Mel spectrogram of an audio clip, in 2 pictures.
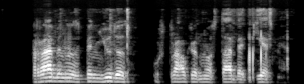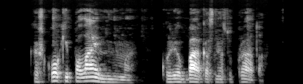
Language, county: Lithuanian, Kaunas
